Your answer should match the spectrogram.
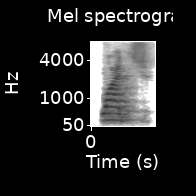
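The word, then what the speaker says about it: watch: பாருங்க இது எப்படி படிப்பீங்க வாட்ச் வாட்ச் நல்லா பார்த்தா தெரியுது டி சைலென்ட் இது அதே மாதிரிதான் வாட்ச்க்கு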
